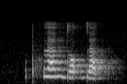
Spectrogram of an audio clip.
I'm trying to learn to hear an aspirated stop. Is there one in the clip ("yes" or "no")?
yes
